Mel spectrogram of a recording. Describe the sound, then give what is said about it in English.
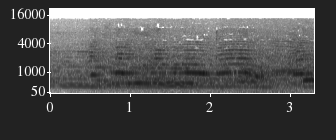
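A home crowd at a football game reacts to an illegal receiver downfield penalty called against Lakeland, a sustained, fairly loud swell of many mingled voices, holding steady for a few seconds with overlapping tones rising and falling throughout. “The home crowd not liking this.”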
